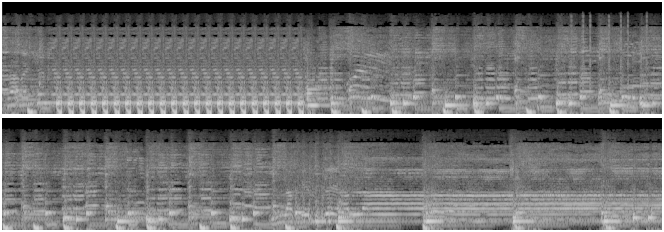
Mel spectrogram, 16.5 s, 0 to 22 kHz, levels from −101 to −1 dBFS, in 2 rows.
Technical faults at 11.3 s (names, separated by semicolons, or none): none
